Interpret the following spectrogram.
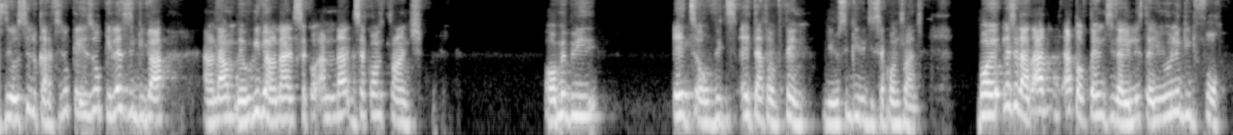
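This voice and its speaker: A woman's voice: medium pitch, slightly rough, poor audio. Emphatic woman coaching founders. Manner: repetitive, emphatic, laughs at her own points. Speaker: speaker on business funding. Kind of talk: informal talk to entrepreneurs.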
